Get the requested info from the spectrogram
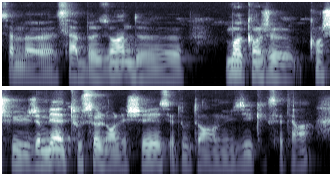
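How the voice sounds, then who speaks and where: In a French accent, a man speaks at a fairly low pitch and a moderate pace with monotone, flat intonation. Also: big swings in loudness. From Paris, France. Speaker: winemaker. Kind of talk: interview. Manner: halting, many fillers and repetitions.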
